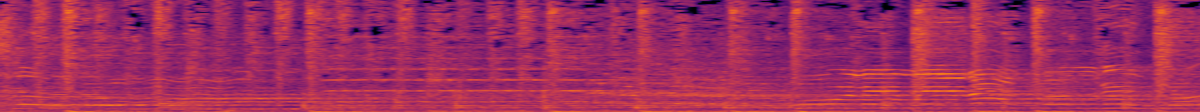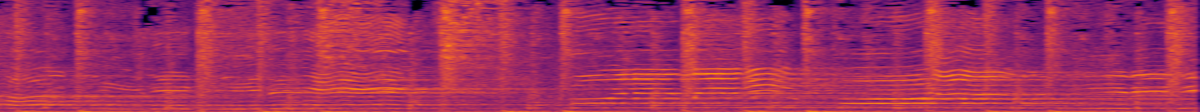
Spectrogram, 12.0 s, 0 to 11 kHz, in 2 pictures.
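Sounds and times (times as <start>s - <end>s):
person singing with reverb: 0.0s - 12.0s
steady beat: 0.0s - 12.0s.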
